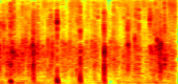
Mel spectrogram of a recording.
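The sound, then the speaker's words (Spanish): Audience applause at an informal evening show after a man sings: light, scattered clapping with individual claps standing out in an uneven rhythm, moderately loud and without talk. “Fuerte el aplauso para el señor Marcos Canteros”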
